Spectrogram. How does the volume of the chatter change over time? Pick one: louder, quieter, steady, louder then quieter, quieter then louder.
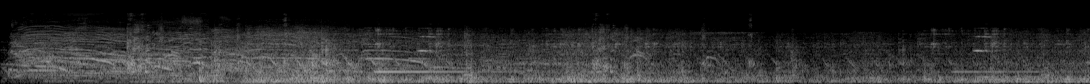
quieter.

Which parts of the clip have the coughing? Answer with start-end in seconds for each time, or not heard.
1.2-2.9, 5.8-7.5.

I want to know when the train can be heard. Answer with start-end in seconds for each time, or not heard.
2.4-10.8.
